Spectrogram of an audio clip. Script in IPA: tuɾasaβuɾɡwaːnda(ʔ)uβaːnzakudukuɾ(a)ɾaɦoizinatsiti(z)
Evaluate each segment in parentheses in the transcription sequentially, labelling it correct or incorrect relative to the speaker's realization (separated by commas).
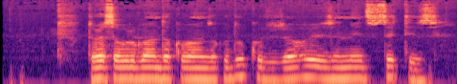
incorrect, incorrect, correct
